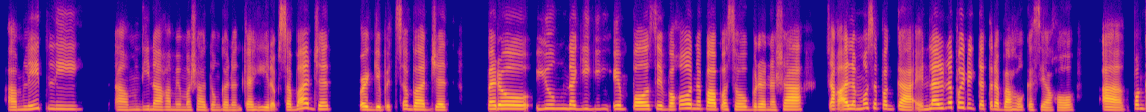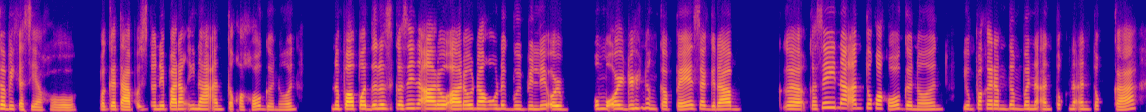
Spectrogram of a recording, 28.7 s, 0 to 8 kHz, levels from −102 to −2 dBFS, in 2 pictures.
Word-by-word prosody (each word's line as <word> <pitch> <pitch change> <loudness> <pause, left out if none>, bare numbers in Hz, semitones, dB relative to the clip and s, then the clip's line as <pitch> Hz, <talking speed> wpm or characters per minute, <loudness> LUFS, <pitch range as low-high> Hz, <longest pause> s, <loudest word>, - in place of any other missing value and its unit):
um, 195 +2 -2
lately, 245 -1 -5 0.4
um, 195 +1 -4
di 210 +1 -9
na 200 -1 0
kami 195 -1 -6
masyadong 190 -1 -6
ganun 180 -1 -6
kahirap 190 -1 -3
sa 200 -1 -1
budget 240 -3 +2 0.3
or 215 0 +5
gipit 200 -1 0
sa 260 - -4
budget, 205 -4 +2 0.5
pero 260 0 +6
yung 270 +1 -4
nagiging 250 -2 -4
impulsive 245 -1 +2
ako 280 +7 +3
napapasobra 210 -5 +2
na 190 0 -6
siya. 215 +1 +5 0.3
Tsaka 245 - +6
alam 255 +1 +5
mo 320 - 0
sa 310 - -4
pagkain 230 -6 +2
lalo 295 +4 +5
na 355 - +5
pag 355 -1 +1
nagtatrabaho 225 - 0
kasi 190 0 -6
ako, 175 +1 -3 0.4
ah, 185 -2 +5
panggabi 275 -3 0
kasi 210 -1 -4
ako 180 -1 -6 0.3
pagkatapos 215 -2 +1
nun, 240 +1 -1
eh, - - -20
parang 245 +2 +3
inaantok 235 -3 -2
ako 215 +3 -4
ganun, 205 +3 -7 0.4
napapadalas 260 +1 +3
kasi 275 +2 -1
na 295 - -1 0.2
araw-araw 265 -1 +4
na 265 0 +4
akong 265 0 -6
nagbibili 250 +1 -6
or 240 0 +4 0.4
umo-order 270 +1 0
ng 305 -4 -6
kape 240 +1 0
sa 260 0 -2
Grab 230 0 +2 0.5
ka 245 -1 +1
kasi 335 +8 -2
inaantok 300 -1 -1
ako 270 -2 0
ganun. 235 -1 -4 0.3
Yung 255 - -6
pakiramdam 270 -1 -3
ba 260 - -2
na 255 - -3
antok 240 +3 -6
na 245 0 -6
antok 240 0 -7
ka 210 +7 +1
240 Hz, 150 wpm, -22 LUFS, 210-265 Hz, 0.5 s, pero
